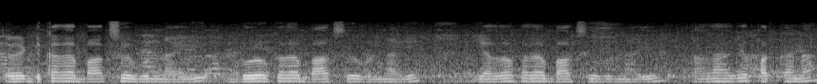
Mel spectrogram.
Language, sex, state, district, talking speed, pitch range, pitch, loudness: Telugu, male, Andhra Pradesh, Sri Satya Sai, 110 wpm, 125-140 Hz, 130 Hz, -17 LUFS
